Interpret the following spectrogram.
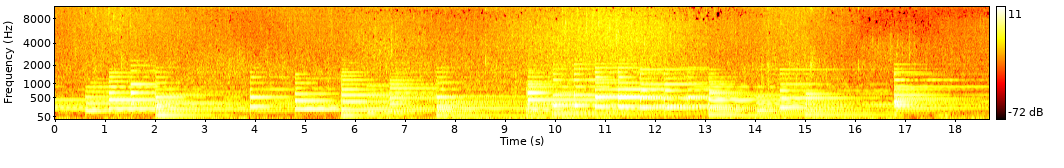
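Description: Slow, soft background piano music: chords and single notes struck every second or so and left to ring away, over a faint steady hiss like rain.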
